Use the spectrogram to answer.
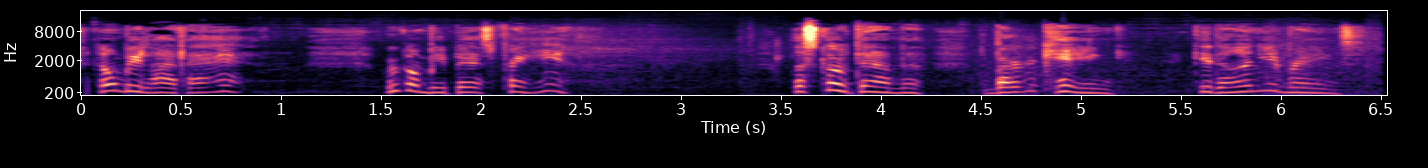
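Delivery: high-pitched ghost sidekick voice; Gower. Acted. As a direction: pitch it way up as an overfriendly neck-hugging ghost. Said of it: "He's like".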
